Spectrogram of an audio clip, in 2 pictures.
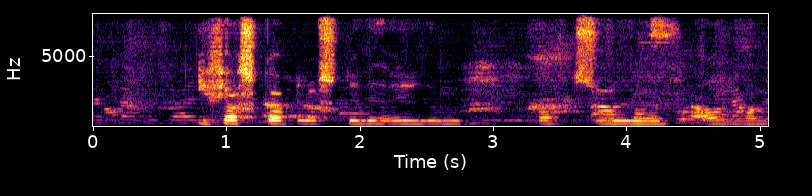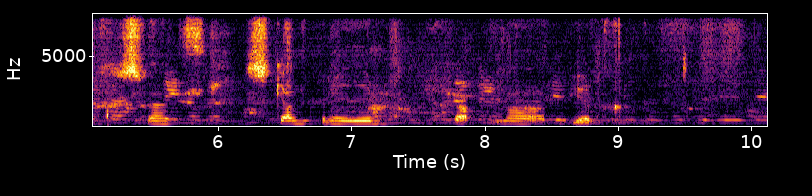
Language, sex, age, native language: Icelandic, male, 12, Icelandic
